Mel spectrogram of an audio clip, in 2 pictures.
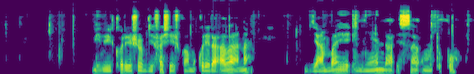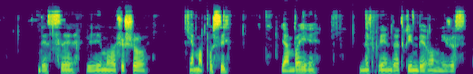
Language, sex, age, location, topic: Kinyarwanda, male, 18-24, Nyagatare, education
